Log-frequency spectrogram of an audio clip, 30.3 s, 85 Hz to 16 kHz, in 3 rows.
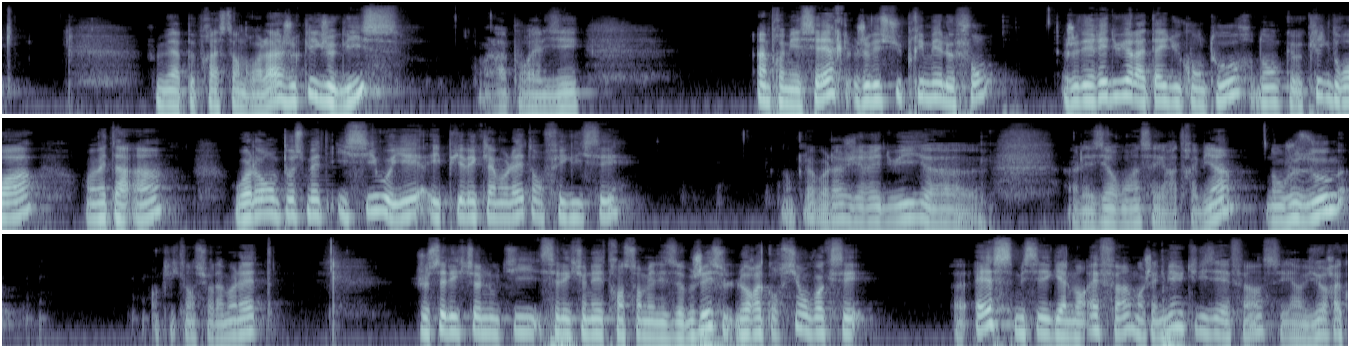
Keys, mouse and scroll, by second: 2.1-6.0 drag, 7.4 click, 9.8 right click, 10.8 click, 13.7-15.0 scroll down 2, 15.0-15.8 scroll down 1, 15.8 scroll up 2, 16.3-16.9 scroll down 2, 17.4 right click, 18.4 click, 20.3 middle click, 20.3 scroll up 2, 21.3 middle click, 21.3-21.8 scroll up 4, 21.5 middle click, 21.8 click, 28.9 F1, 29.9-30.3 drag.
